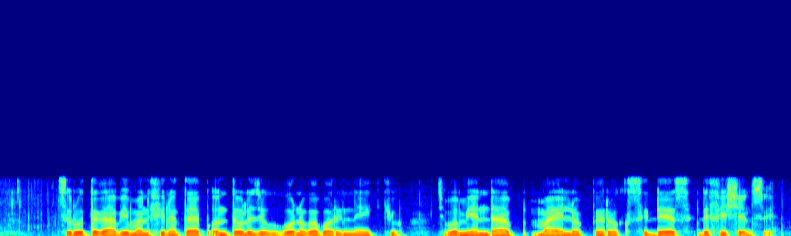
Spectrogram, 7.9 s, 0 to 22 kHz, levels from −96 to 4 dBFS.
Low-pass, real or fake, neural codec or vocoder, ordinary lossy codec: 5.4 kHz; real; none; none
